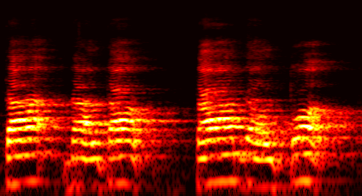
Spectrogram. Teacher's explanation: زبان ثنایا کی جڑ سے ادا ہوا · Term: حروف نطقیہ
